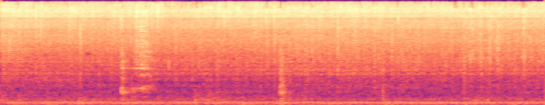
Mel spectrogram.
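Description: Smash burger patties and onions sizzle steadily on a hot griddle, a dense, even frying hiss with a couple of faint utensil clicks, close up and with no talking.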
